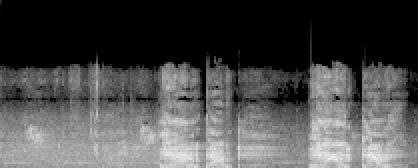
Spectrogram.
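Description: A man coughing in two short bouts of two coughs each, the first bout about one and a half seconds in and the second near the end.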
